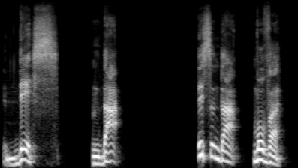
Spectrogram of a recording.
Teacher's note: we do th fronting and th stopping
